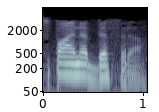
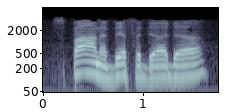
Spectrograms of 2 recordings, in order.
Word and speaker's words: spina bifida: And the man is so ignorant, he pronounced, he was trying to pronounce the name of a disease that could be cured. And it's clearly spelled, it's called spina bifida. Now, the way Bush pronounced it was spina bifida da.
